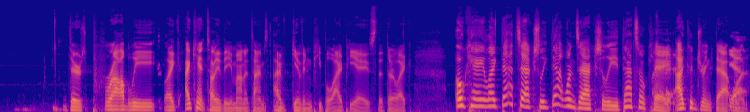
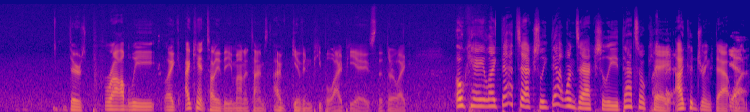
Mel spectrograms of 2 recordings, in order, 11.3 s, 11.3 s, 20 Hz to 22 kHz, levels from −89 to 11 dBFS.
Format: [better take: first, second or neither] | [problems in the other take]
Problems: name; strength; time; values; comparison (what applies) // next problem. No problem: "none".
first | hiss; faint; until 7.5 s; 25 dB below the speech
